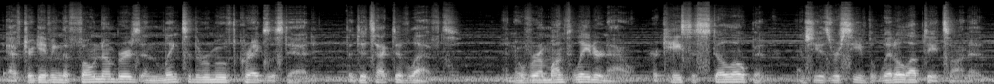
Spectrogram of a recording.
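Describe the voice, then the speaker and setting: Calm low-voiced male story narrator. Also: moderate pace. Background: music.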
